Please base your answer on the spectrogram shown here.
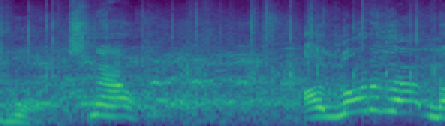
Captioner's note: audience laughs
